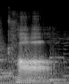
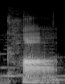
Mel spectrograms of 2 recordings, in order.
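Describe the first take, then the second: The two takes are said the same way.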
